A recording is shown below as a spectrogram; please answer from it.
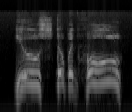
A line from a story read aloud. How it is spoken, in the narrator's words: he shouted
